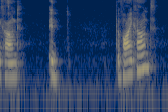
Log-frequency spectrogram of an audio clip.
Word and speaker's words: Viscount: V count it the vi count it's pronounced VI count but you read it as Viscount I'm Dutch I'm the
